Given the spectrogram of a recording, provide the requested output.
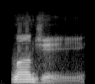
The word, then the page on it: whangee: British English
